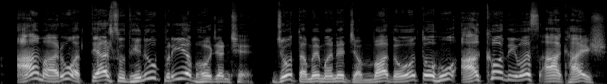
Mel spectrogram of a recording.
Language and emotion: Gujarati, happy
